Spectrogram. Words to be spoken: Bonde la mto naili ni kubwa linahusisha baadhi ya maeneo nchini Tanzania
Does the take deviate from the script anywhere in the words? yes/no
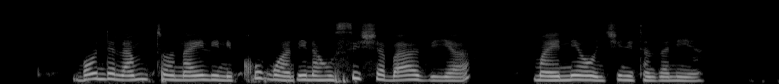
no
